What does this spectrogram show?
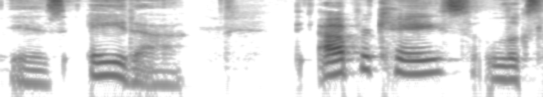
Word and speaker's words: eta: But this is actually a vowel, and it is pronounced like the A in wait.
